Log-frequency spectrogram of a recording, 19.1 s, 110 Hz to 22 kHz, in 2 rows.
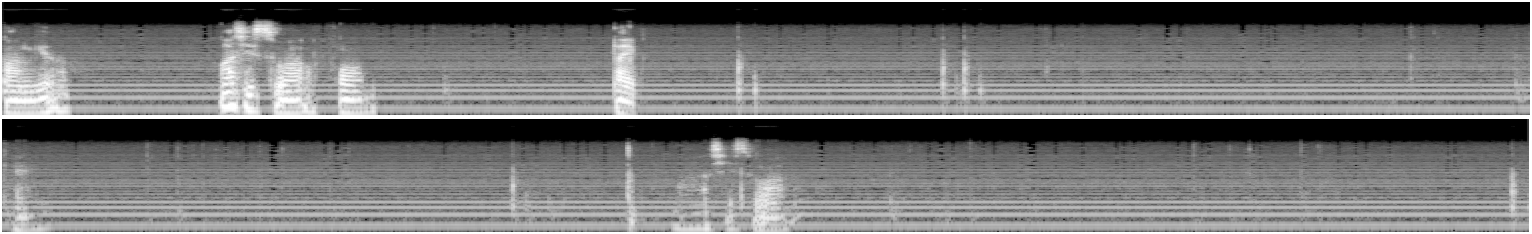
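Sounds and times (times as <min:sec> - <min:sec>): electrical hum: 0:00.0 - 0:19.0
keystrokes: 0:05.8 - 0:06.2
mouse clicks: 0:05.8 - 0:06.2.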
